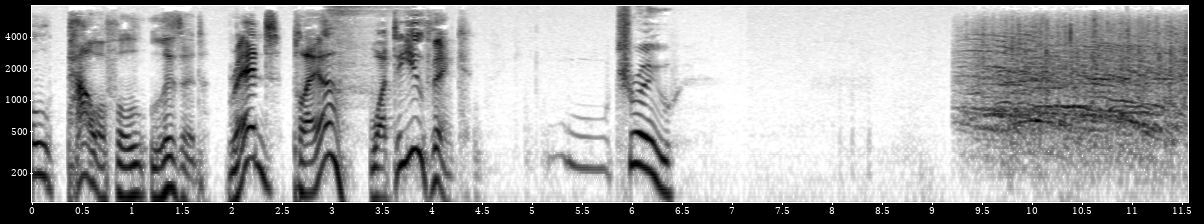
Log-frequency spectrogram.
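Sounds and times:
speech: 0.0 - 4.4, 5.8 - 6.5
crowd booing: 9.2 - 11.5.

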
